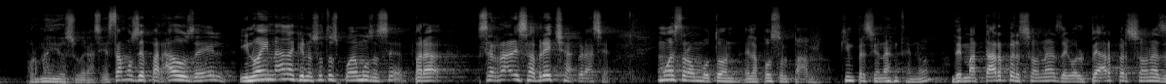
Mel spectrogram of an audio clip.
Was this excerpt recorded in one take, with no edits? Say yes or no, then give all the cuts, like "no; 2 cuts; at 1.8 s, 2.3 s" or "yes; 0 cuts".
no; 6 cuts; at 2.3 s, 4.1 s, 5.8 s, 6.6 s, 8.3 s, 9.5 s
